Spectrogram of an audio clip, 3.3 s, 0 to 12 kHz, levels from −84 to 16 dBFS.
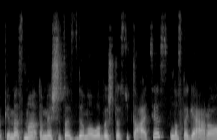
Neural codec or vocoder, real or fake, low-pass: codec, 24 kHz, 0.9 kbps, WavTokenizer, medium speech release version 1; fake; 10.8 kHz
